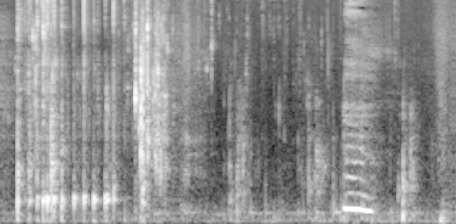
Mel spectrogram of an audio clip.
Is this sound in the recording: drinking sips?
yes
